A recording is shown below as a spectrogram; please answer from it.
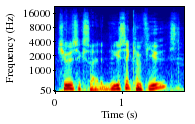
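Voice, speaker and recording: A man's voice: medium pitch, big pitch swings, normal speed, gravelly, warm tone, breathy edge. A man co-hosting a casual podcast, joking and rambling, listing things off on a webcam. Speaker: podcast co-host. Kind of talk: casual chat. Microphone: webcam setup.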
